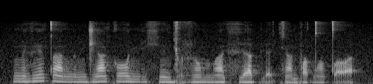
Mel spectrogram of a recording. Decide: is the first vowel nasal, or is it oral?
nasal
